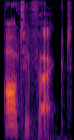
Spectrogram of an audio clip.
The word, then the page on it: artifact: anglais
